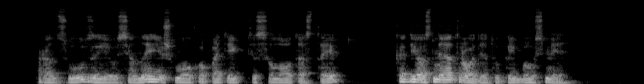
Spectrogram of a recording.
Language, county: Lithuanian, Kaunas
